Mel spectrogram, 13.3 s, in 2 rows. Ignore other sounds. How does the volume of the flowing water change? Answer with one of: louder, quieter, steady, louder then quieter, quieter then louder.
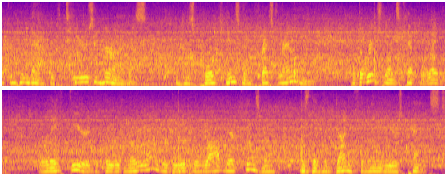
steady.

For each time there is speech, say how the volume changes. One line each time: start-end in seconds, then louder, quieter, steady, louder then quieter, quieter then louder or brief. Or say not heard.
0.0-13.2 steady.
